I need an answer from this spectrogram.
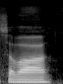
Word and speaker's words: Kava: I call it Sava. but it's spelled like kava.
